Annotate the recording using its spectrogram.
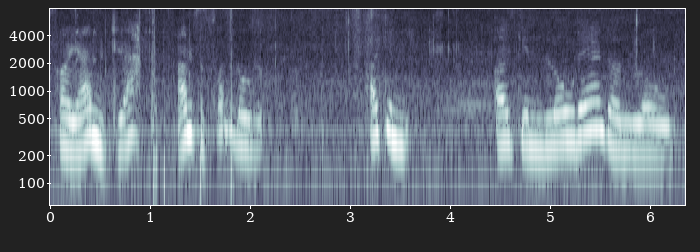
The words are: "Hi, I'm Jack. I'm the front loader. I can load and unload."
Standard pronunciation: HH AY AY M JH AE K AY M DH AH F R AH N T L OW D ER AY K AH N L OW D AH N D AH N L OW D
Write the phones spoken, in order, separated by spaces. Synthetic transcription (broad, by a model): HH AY AY M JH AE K AY M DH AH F AH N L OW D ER AY K AH N L OW D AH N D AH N L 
